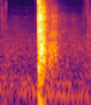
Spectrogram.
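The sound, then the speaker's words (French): A single gunshot rings out as one sharp, loud crack with a brief ringing tail, standing alone against low background hiss. “Oh, qu'il y a des coups de feu.”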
